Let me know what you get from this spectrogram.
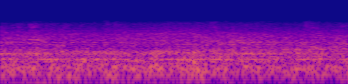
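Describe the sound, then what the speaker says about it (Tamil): A metro train runs on an airport-to-central city line, heard from inside as a steady, loud broadband rumble and roar that stays constant throughout without breaks. "metro train running"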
